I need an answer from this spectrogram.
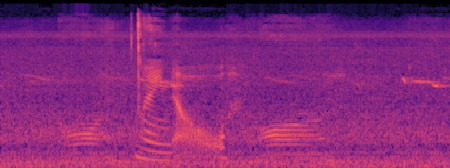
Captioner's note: groan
